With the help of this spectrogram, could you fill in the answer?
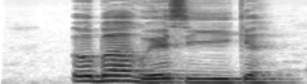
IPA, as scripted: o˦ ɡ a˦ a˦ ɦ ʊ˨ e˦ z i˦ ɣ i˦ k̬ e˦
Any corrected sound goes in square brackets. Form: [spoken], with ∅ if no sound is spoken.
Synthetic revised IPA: o˦ [b] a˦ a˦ ɦ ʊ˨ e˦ [s] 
